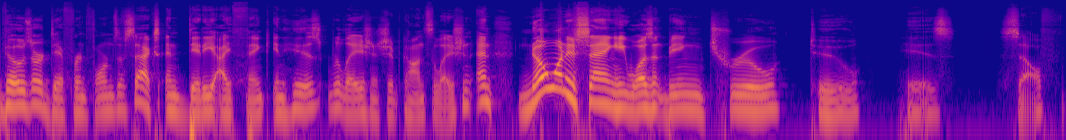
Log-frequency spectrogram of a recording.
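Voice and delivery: ordinary delivery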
